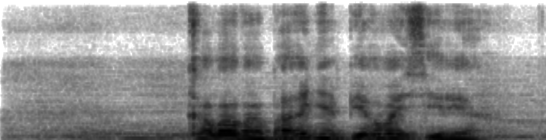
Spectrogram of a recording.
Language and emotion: Russian, neutral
